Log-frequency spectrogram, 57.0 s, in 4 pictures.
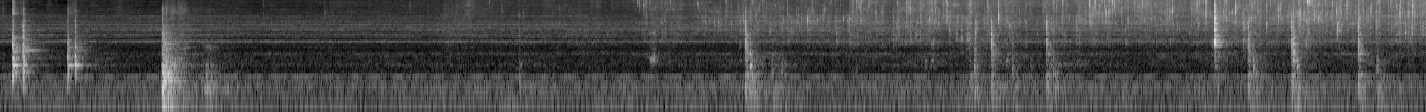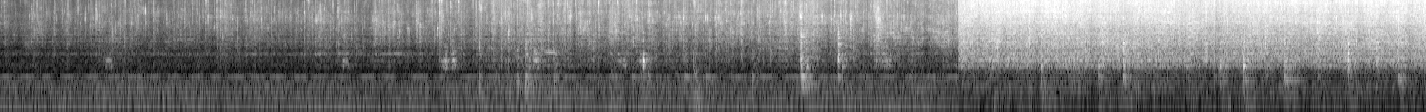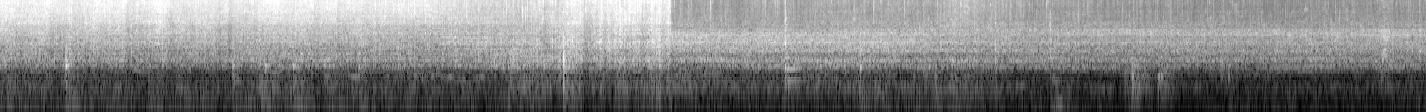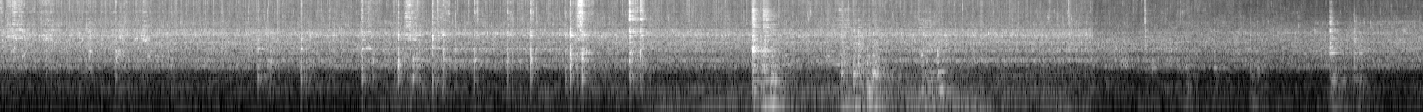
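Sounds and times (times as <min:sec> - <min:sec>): chicken sizzling in oil: 0:06.4 - 0:57.0.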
